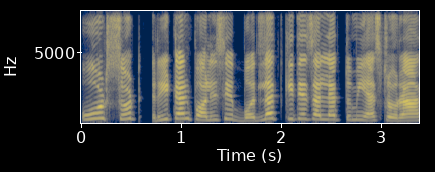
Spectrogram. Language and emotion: Goan Konkani, angry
